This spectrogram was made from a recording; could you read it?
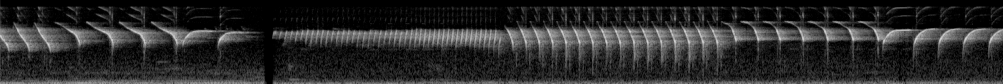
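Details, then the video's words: Canary giving a long rolling song to make other canaries sing: descending whistled notes, a smooth buzzy trill, then long runs of rapid repeated notes and closing slurs. "PANCINGAN KENARI GACOR CUIT CUIT bikin NYAUT ikutan BUNYI Ngerol panjang | CANARY SINGING"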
